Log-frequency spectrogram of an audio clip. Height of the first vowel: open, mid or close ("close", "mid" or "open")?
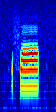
mid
